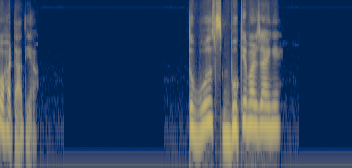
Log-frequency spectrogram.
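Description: A woman speaks calmly and expressively into a close microphone.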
